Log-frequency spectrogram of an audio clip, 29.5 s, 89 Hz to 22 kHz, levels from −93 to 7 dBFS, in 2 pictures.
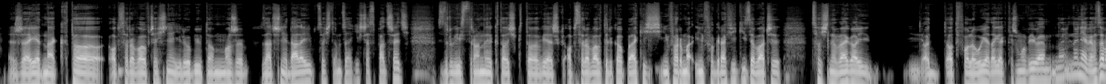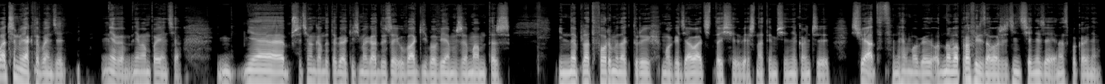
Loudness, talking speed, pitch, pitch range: -21 LUFS, 185 wpm, 95 Hz, 90-100 Hz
